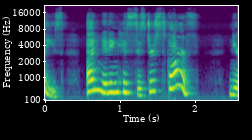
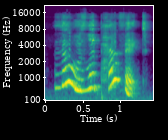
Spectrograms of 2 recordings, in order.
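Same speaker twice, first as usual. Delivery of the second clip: puzzled; 9 semitones higher, 3 dB louder, slower than usual. A narrator's reading. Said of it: "he said, puzzled".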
